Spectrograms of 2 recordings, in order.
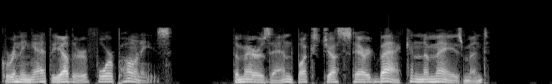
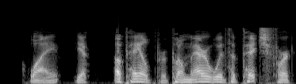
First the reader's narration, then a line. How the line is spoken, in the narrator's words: QT Mark stammered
